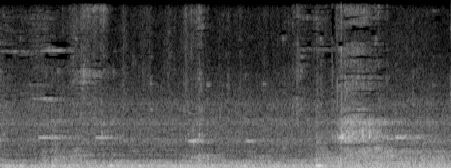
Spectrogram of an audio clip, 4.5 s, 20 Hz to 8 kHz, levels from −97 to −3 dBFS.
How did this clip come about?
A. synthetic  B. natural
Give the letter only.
B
